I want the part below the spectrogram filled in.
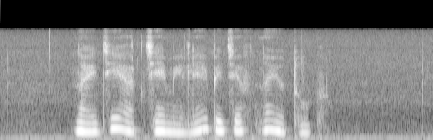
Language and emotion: Russian, neutral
